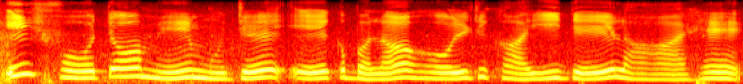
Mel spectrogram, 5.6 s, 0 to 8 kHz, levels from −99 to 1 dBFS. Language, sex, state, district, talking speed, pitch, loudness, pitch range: Hindi, female, Madhya Pradesh, Katni, 120 wpm, 225 Hz, -15 LUFS, 210-250 Hz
